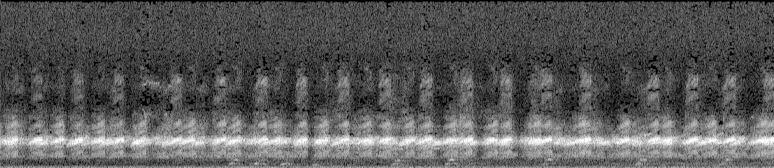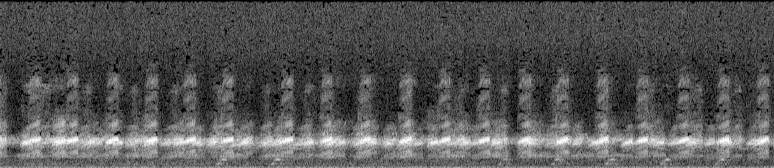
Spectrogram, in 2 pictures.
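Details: Massed frog chorus from rice paddies prepared for farming, unbroken rapid croaking pulses about two or three per second throughout, with scattered lower, quieter notes from other frogs and a soft low rumble.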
